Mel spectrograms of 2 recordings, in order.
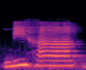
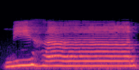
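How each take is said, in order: First: The long vowel is held for two counts. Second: The long vowel is held for four counts. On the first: "dua gerakan jari" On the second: "panjang sikit"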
